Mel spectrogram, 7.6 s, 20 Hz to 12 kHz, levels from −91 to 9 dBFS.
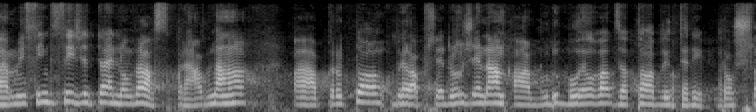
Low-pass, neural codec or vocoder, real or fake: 10.8 kHz; codec, 24 kHz, 1.5 kbps, HILCodec; fake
